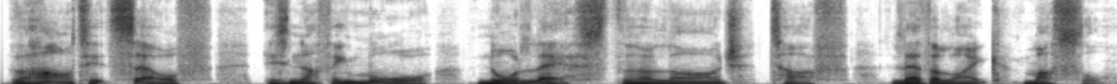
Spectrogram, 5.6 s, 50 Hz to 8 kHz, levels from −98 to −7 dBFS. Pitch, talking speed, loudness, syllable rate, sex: 135 Hz, 160 wpm, -19 LUFS, 4.3 syllables/s, male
